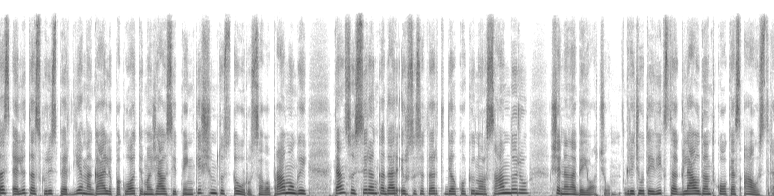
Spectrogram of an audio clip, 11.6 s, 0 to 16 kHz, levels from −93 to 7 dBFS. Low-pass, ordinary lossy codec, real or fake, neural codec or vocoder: 14.4 kHz; AAC, 96 kbps; real; none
